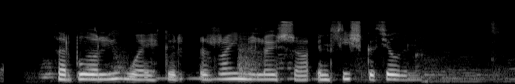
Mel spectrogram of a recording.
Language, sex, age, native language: Icelandic, female, 15, Icelandic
